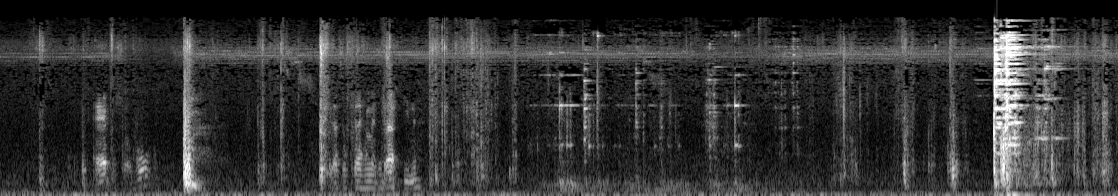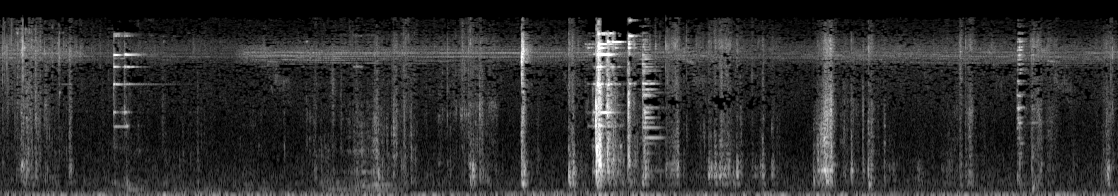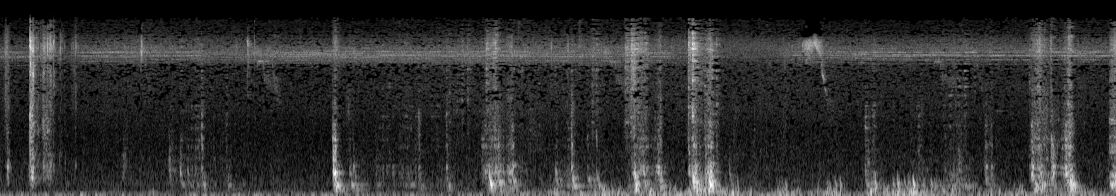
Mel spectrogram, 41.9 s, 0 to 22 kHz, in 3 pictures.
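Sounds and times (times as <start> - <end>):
steel tools working stone: 6.5 - 10.2, 12.4 - 13.4, 15.4 - 15.9, 21.4 - 22.4
sharp ringing strikes: 12.4 - 13.4.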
